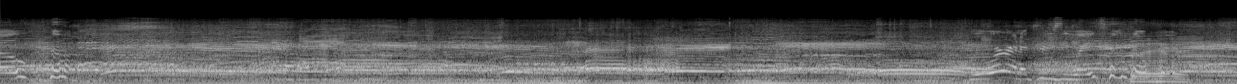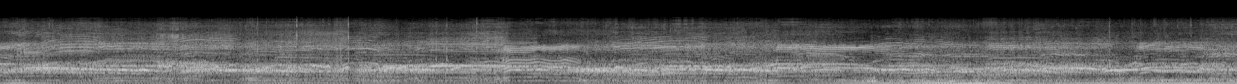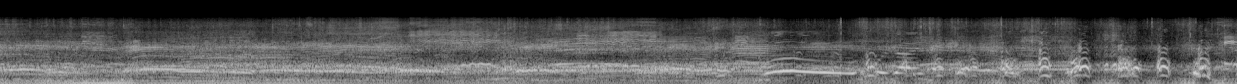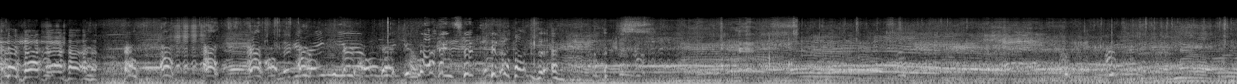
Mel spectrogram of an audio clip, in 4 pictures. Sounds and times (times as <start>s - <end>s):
Bleat: 0.0s - 49.4s.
